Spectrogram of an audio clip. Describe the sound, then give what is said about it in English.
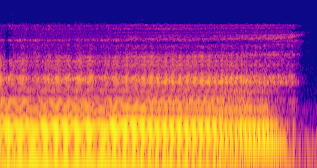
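A sustained, low voiced groan of disapproval holds one steady, buzzing pitch for about four seconds and then fades out at the end. “That was a groan of disapproving.”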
